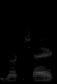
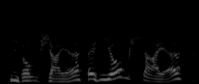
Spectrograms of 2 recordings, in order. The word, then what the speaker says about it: Yorkshire: Spaceflight, joining us from the People's Republic of Yorkshire. Chris, how are you? Yorkshire. Yorkshire. How do I tell me how to pronounce it?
